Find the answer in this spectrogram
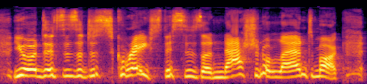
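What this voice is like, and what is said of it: Crabby, indignant character impression. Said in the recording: “that one guy who's so crabby ... that's my impression of Fusion”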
